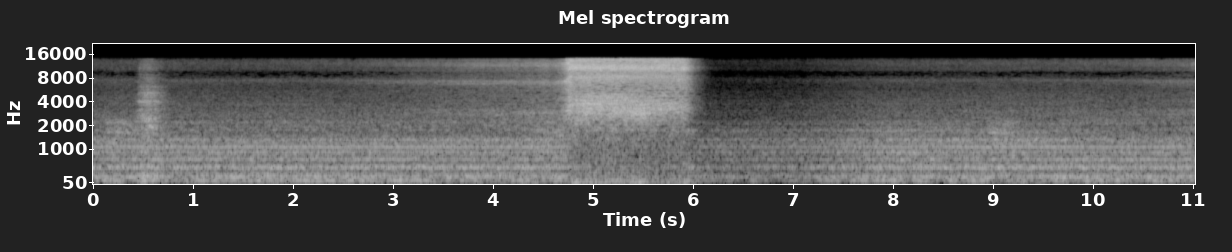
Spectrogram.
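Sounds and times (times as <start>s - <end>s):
pressure cooker steam hiss: 3.0s - 6.1s.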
